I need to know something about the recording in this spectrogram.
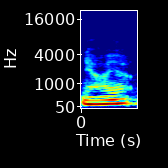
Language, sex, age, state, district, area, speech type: Sanskrit, male, 18-30, Kerala, Kozhikode, rural, spontaneous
